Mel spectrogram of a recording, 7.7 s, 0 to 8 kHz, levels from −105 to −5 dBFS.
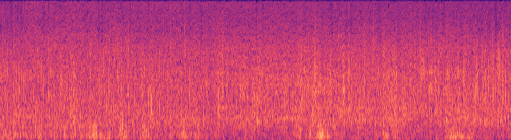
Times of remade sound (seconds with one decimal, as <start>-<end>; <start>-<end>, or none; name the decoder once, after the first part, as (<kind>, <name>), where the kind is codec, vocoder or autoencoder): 2.9-7.1 (autoencoder, DAC-VAE)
